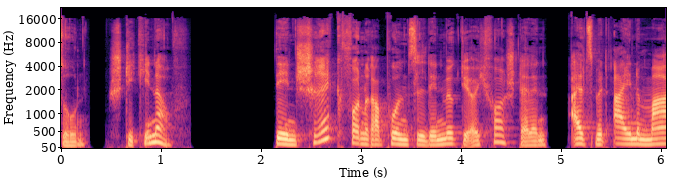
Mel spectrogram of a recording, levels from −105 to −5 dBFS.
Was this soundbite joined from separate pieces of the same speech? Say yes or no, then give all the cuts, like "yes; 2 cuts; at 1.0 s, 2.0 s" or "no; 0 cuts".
no; 0 cuts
